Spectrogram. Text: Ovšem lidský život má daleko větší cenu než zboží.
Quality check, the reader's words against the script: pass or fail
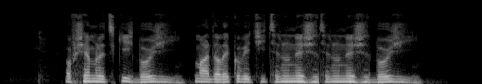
fail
